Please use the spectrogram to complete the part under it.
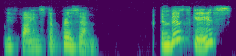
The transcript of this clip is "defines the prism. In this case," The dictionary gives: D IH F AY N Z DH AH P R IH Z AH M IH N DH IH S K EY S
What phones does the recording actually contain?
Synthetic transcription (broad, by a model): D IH F AY N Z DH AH P R IH Z AH M IH N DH IH S K EY S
